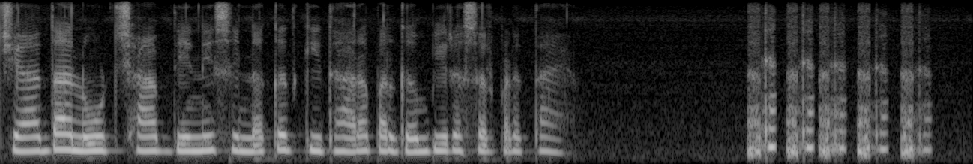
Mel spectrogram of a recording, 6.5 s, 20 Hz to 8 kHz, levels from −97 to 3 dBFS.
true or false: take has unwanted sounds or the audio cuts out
true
